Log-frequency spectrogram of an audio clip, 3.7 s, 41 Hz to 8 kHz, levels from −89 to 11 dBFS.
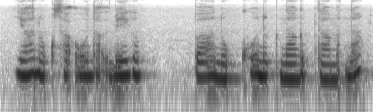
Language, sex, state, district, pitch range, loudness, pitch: Garo, female, Meghalaya, West Garo Hills, 215-235 Hz, -14 LUFS, 230 Hz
